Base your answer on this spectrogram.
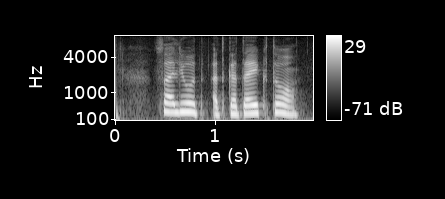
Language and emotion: Russian, positive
